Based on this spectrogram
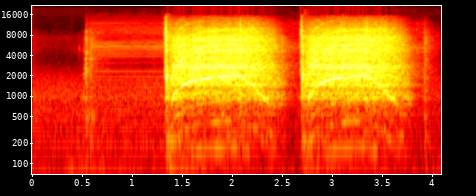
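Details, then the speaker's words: Jeep XJ with swapped 350 V8, wiring in progress; two one-second bursts of steady starter whir rising then easing in pitch; starter spins the engine over normally without catching. "up yeah you heard it first that's the sound of the starter"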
